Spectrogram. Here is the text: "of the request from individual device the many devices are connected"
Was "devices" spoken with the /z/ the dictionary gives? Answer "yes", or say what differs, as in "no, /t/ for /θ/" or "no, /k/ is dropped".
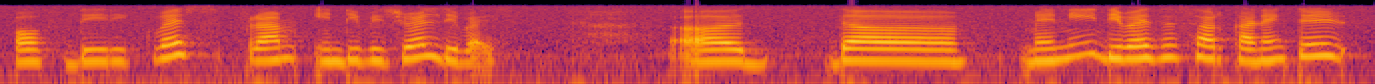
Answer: no, /s/ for /z/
